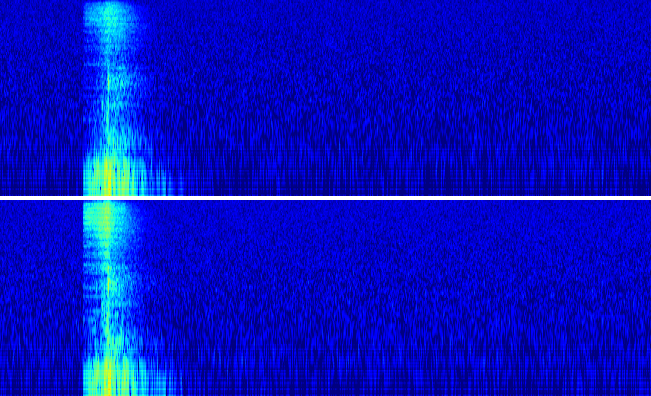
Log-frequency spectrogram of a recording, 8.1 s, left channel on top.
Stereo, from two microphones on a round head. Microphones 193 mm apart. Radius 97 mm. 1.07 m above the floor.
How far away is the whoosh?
About 2.5 m.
